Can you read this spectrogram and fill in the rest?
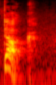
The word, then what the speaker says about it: DUKW: The DUKW, pronounced duck, was a sight to see, an enormous vehicle embedded in the history of our country.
